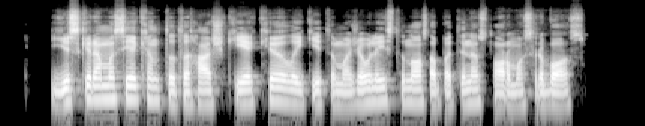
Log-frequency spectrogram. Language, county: Lithuanian, Kaunas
